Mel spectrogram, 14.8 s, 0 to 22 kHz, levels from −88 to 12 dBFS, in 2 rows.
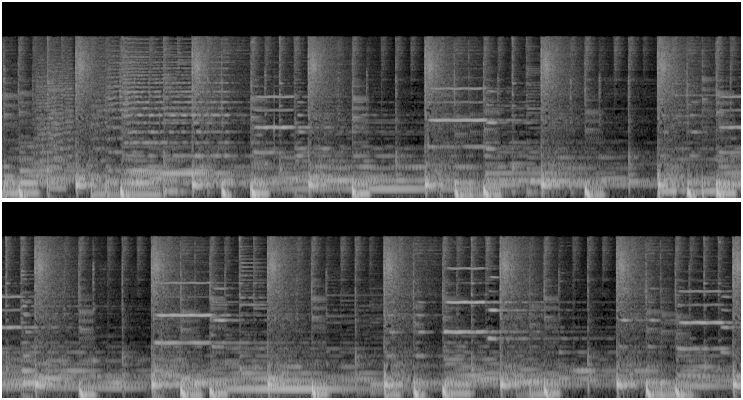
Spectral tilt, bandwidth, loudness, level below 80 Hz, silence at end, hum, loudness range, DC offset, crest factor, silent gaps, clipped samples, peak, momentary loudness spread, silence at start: -3.5 dB/octave; 12 kHz; -22 LUFS; -30 dBFS; 0 s; none; 1 LU; under 0.1%; 18 dB; none; under 0.1%; -4 dBFS; 8 LU; 0 s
